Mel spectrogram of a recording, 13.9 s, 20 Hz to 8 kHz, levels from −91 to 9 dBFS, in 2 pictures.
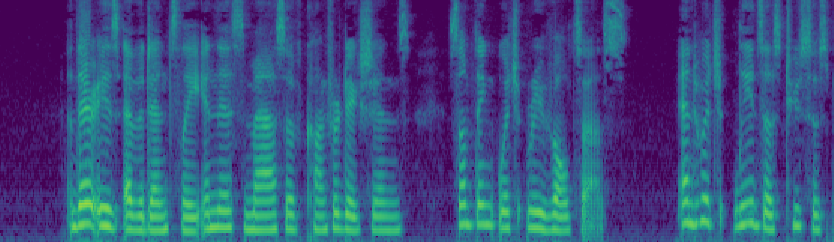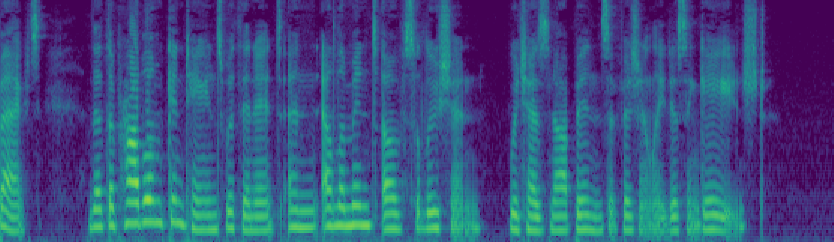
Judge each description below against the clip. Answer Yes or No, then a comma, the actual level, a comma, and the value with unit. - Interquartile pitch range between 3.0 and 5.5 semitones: Yes, average, 4.0 semitones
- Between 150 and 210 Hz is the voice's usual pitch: Yes, high, 190 Hz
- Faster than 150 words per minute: No, average, 145 wpm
